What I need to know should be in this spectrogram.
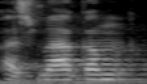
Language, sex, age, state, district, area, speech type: Sanskrit, male, 18-30, Karnataka, Bidar, rural, spontaneous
